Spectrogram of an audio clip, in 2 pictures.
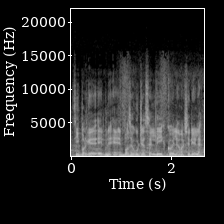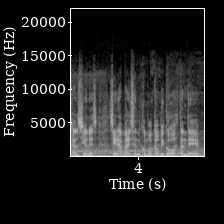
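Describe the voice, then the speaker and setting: A man's voice: mid-range voice, brisk. A man co-hosting a casual music review chat, enthusiastic and often restarting his words. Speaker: podcast co-host.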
